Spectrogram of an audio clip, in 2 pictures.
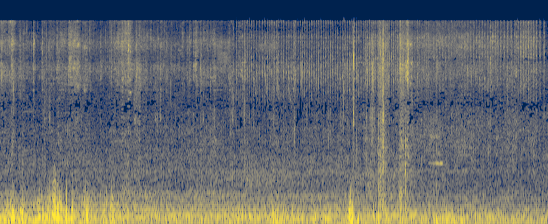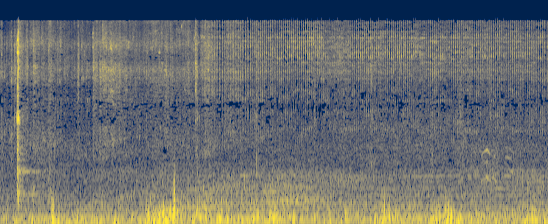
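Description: Faint outdoor ambience with a low rumble and a few light clicks, one sharper click about eight and a half seconds in.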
